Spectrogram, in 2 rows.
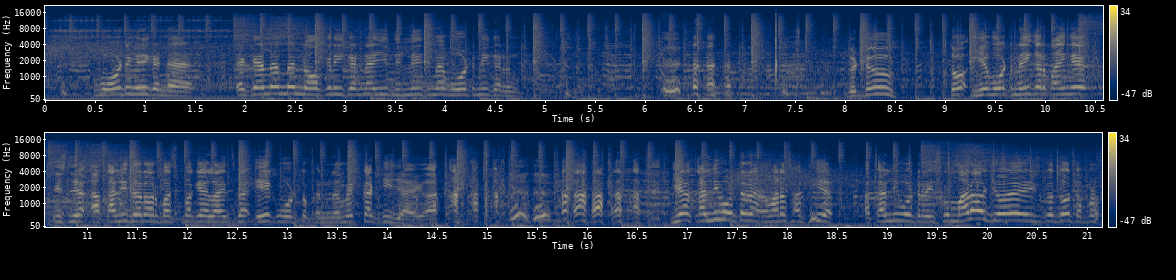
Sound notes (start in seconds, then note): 14.4 evil Laugh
